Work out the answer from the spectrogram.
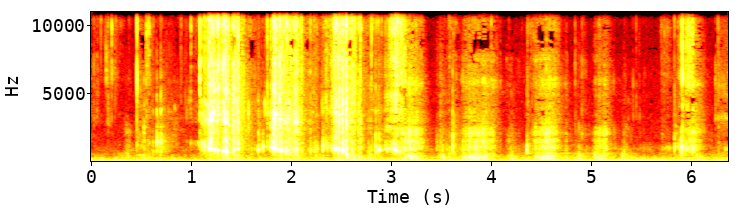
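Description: Chicharon (fried pork rind) crunched between the teeth and chewed: several loud crunches about a second in, then softer chewing crunches that taper off.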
